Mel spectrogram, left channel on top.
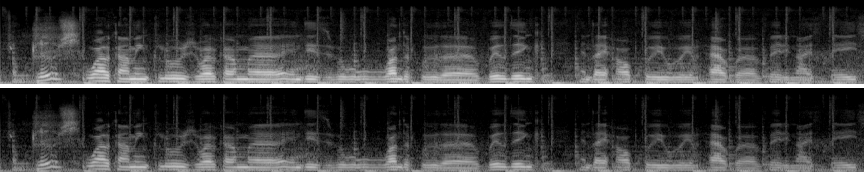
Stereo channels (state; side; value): quieter; right; 6.5 dB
